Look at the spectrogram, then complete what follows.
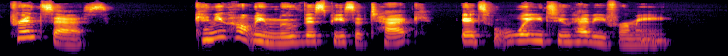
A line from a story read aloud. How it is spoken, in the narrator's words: Pidge turns to Allura and says loudly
